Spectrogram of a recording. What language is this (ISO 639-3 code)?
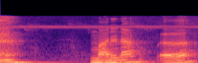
brx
